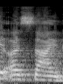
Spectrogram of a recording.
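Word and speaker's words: assign: उसी तरह से यहाँ पे देखिए असाइन, असाइन मीन्स होता है सौंपना।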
